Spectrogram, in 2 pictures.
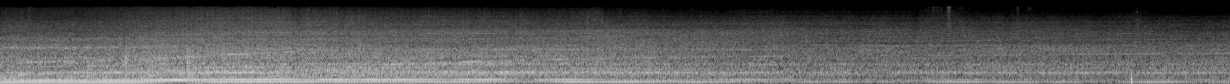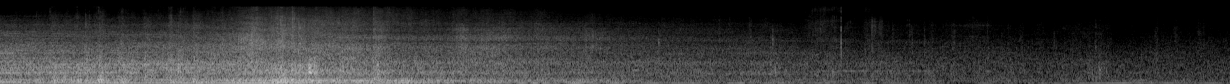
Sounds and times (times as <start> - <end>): Vehicle: 0.0 - 24.6.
